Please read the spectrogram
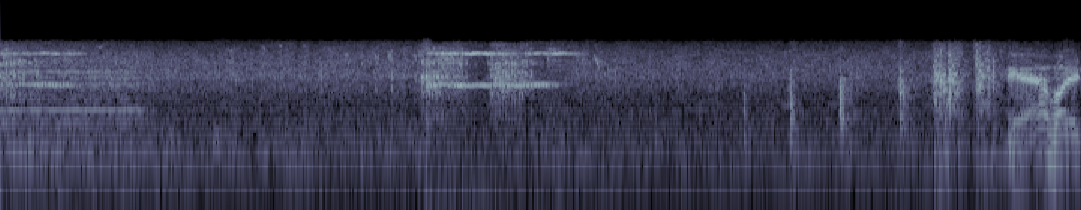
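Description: A radio-drama music bridge fades out over the first second and a half. Near the middle comes a brief loud burst with a held ringing tone, then a few sharp knocks and a quick cluster of louder knocks near the end.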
